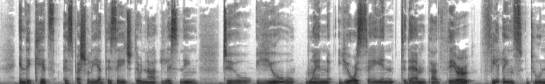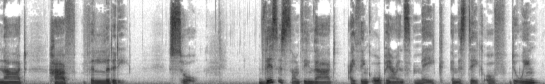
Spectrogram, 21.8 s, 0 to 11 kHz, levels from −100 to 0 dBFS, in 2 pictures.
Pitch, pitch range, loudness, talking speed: 160 Hz, 155-175 Hz, -21 LUFS, 105 wpm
